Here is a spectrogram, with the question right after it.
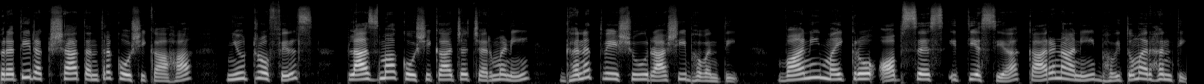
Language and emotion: Sanskrit, neutral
